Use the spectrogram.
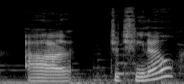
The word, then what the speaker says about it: Giacchino: His name is Michael, I'm sorry if I pronounce it incorrectly, Giacchino, I want to say.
